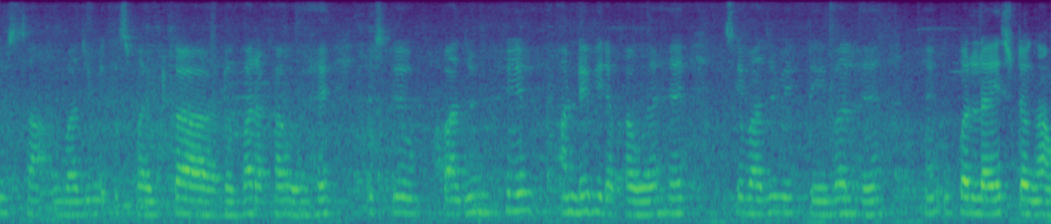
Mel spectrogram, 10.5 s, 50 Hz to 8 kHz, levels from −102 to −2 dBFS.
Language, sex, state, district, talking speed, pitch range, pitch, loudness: Hindi, female, Maharashtra, Solapur, 120 wpm, 180-205 Hz, 190 Hz, -33 LUFS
